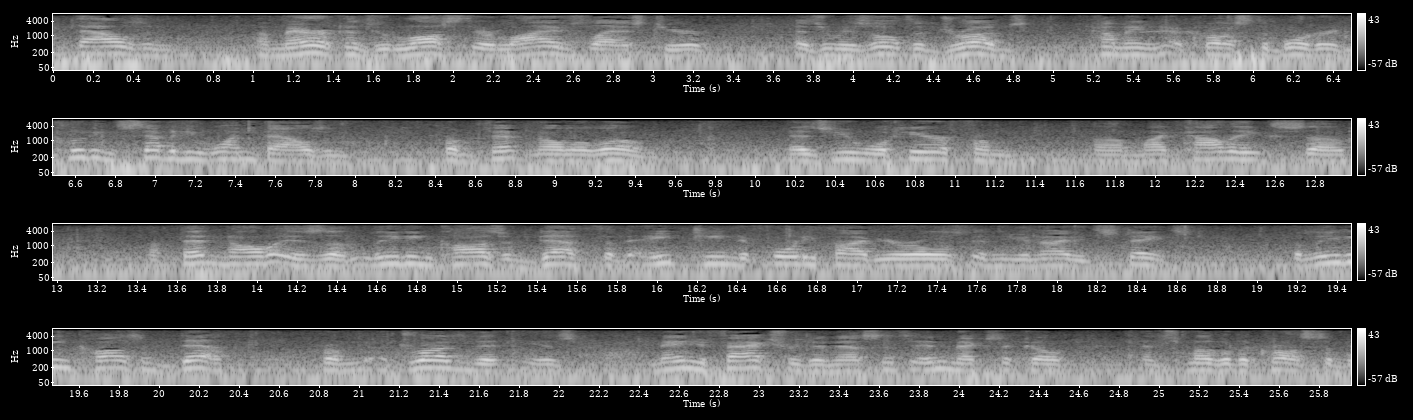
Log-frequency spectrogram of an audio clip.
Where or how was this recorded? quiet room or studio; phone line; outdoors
outdoors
